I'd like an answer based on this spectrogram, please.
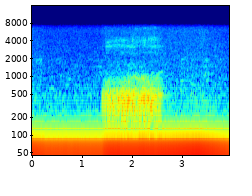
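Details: Sleeping Boston Terrier gives a single harsh, rattling snore lasting just over a second. Near-silence comes before and after it, and no other sounds are present.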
